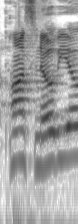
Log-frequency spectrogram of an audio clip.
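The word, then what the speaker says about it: Ponzinibbio: uh like neil's not a better striker uh ponce novio is that's how you say it pon snow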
